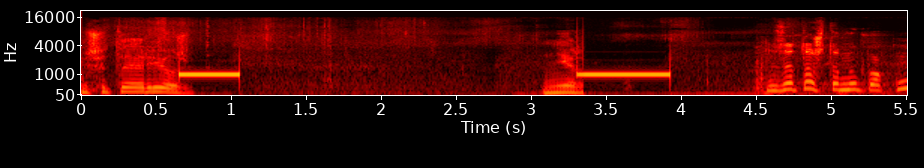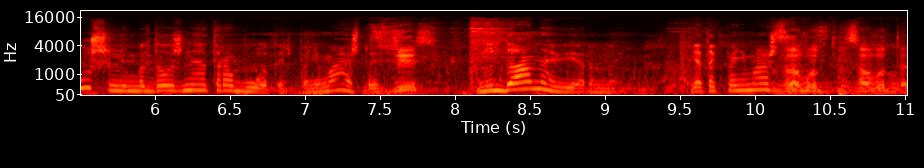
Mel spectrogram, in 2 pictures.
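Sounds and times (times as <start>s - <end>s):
faint outdoor background hiss: 0.0s - 11.0s
censor bleep: 0.6s - 1.1s, 3.3s - 4.0s.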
